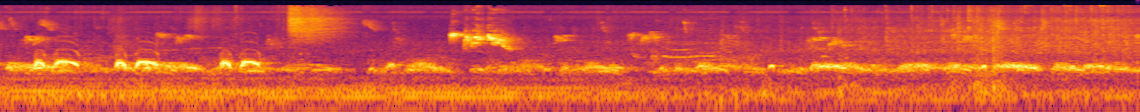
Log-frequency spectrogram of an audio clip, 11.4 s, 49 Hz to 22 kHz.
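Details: Decoy spotted dove tested on 01/11, giving a few clear rounded coos at the start that blur into a continuous low cooing murmur, mixed with scattered high chirps and twitters from other birds.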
